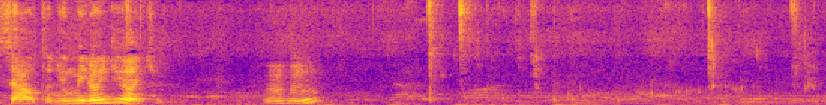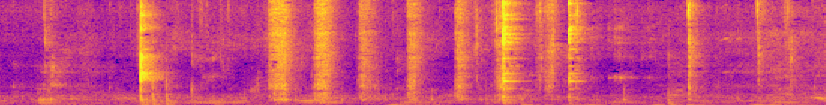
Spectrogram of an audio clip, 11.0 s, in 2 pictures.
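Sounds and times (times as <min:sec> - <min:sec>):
chewing: 0:02.7 - 0:11.0.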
